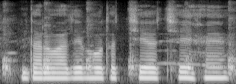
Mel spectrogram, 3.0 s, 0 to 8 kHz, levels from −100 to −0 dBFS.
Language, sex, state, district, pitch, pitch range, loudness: Hindi, male, Jharkhand, Deoghar, 150 Hz, 145-155 Hz, -17 LUFS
